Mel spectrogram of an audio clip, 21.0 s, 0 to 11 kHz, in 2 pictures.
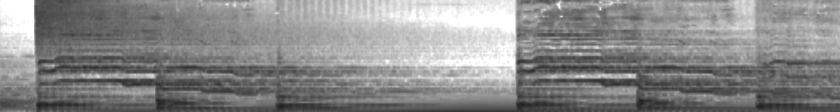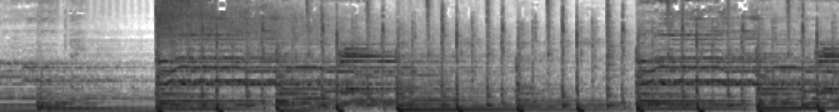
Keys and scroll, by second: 4.2 p, 11.6 m, 15.7 /, 16.6 4, 16.8 Return, 17.6 l, 19.4 f.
